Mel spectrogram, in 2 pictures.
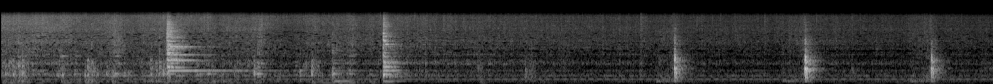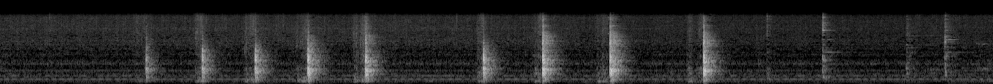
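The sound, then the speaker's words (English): Stirring venison in a sizzling pan: a steady frying hiss runs throughout while utensil scrapes and clacks come irregularly at first, then crowd into a quick run of many sharp strokes in the second half, with no talk. “So let me give that a stir around”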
